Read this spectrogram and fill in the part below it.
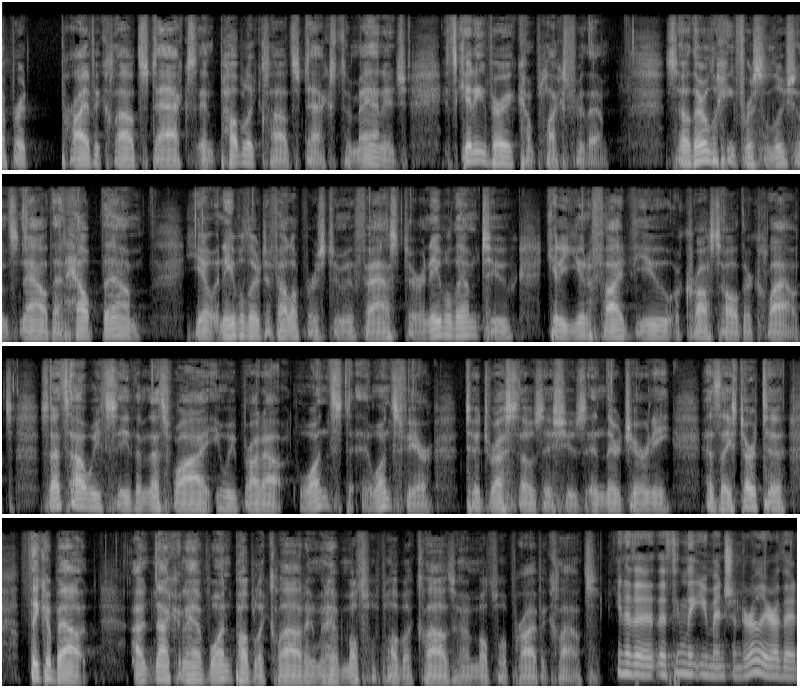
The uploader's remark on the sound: Intel Chip Chat Live - HPE Discover - 2017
